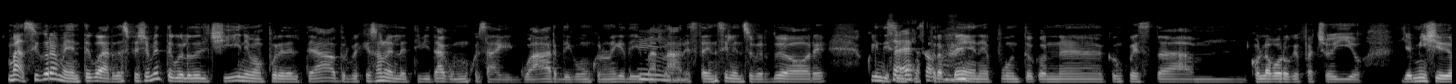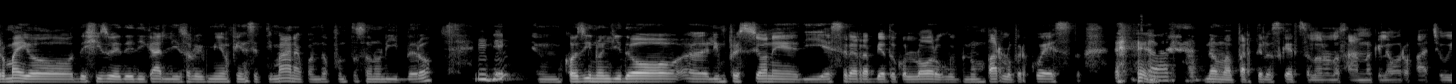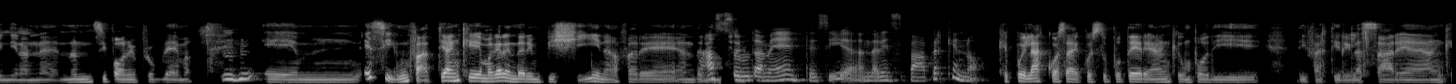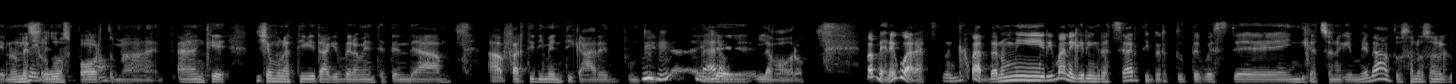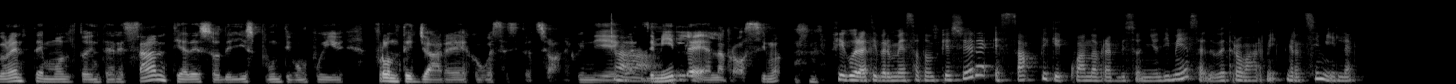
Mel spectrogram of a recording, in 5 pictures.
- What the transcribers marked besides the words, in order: "delle" said as "elle"; chuckle; other background noise; chuckle; other street noise; "sicuramente" said as "sologurente"; tongue click; unintelligible speech; chuckle; tapping
- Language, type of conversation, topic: Italian, advice, Come posso riuscire a staccare e rilassarmi quando sono a casa?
